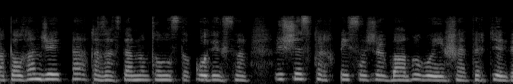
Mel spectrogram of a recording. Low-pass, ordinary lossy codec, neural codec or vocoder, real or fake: 9.9 kHz; AAC, 32 kbps; codec, 24 kHz, 0.9 kbps, WavTokenizer, medium music audio release; fake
